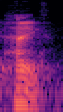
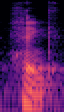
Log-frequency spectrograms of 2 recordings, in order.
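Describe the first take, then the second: First: The vowel is an American 'a' as in hat. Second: The vowel is an 'eh' sound. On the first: The speaker calls it wrong. "like it is in America" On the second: The speaker calls it right. "like a eh, eh, eh"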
